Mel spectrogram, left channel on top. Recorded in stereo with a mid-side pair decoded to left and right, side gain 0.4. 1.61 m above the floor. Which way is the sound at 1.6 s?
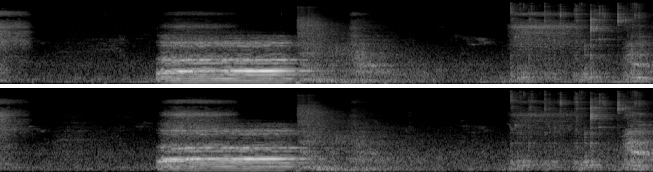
30° left.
